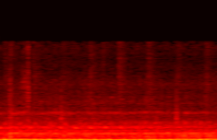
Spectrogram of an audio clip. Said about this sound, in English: Loud ass diesel truck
